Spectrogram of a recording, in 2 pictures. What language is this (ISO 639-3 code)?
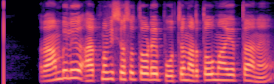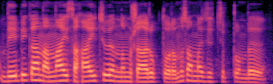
mal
